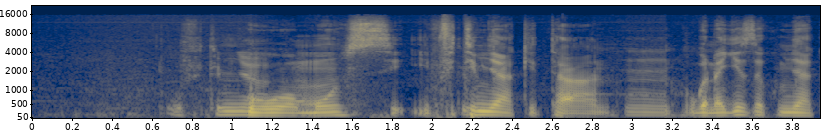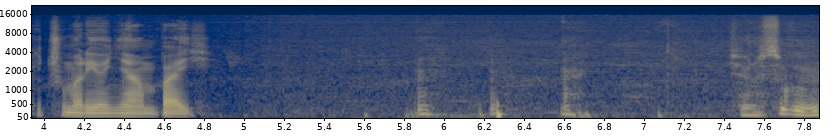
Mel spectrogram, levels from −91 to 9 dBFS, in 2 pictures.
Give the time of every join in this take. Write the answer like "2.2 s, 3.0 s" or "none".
3.2 s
